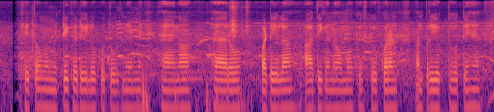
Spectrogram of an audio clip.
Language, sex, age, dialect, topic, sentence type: Hindi, male, 31-35, Kanauji Braj Bhasha, agriculture, statement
